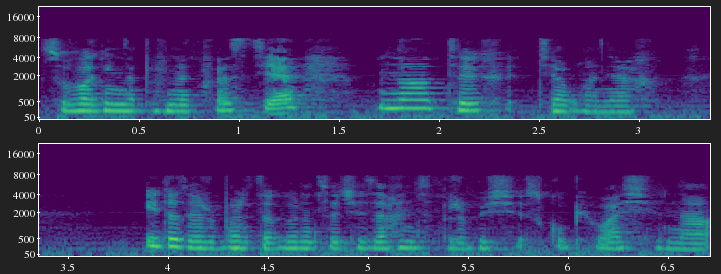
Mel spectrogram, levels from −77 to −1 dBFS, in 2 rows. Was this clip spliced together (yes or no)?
yes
